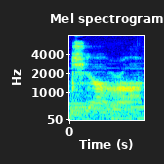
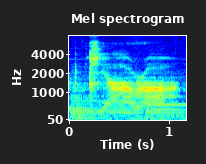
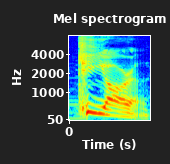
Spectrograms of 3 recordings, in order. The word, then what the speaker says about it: Chiara: do you say it no it's not Chiara but rather Kiara he got my ass it's Kiara that makes more sense the spelling was throwing me off cuz they spelled it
